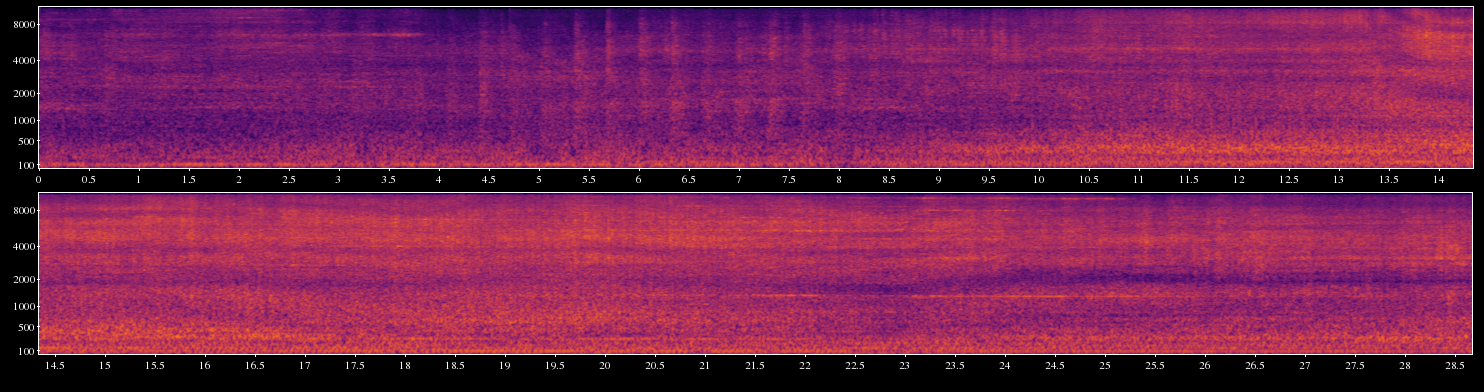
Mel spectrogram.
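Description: BNSF double-stack intermodal train passing close by: the cars rolling on the rails together with the steady low drone of diesel locomotives. It gets louder about eight seconds in and stays loud while the locomotives pass.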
